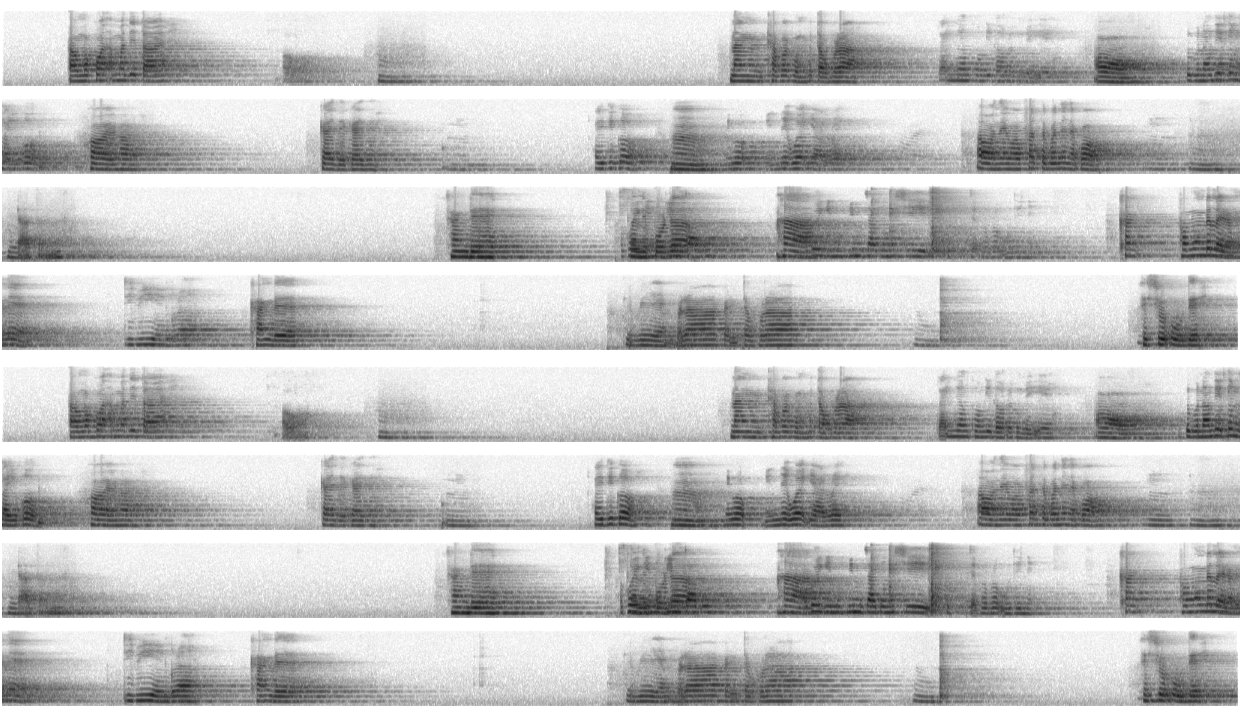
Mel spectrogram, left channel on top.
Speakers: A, on the left; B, on the right.
A: ꯃꯈꯣꯟ ꯑꯃꯗꯤ ꯇꯥꯏ
B: ꯑꯣ
A: ꯎꯝ ꯅꯪ ꯊꯕꯛꯒꯨꯝꯕ ꯇꯧꯕ꯭ꯔꯥ
B: ꯆꯥꯛ ꯌꯦꯟꯁꯥꯡ ꯊꯣꯡꯒꯦ ꯇꯧꯔꯒ ꯂꯩꯌꯦ
A: ꯑꯣ
B: ꯑꯗꯨꯕꯨ ꯅꯪꯗꯤ ꯑꯗꯨꯝ ꯂꯩꯎꯀ‌ꯣ
A: ꯍꯣꯏ ꯍꯣꯏ ꯀꯥꯏꯗꯦ ꯀꯥꯏꯗꯦ
B: ꯎꯝ ꯍꯥꯏꯗꯤ ꯀꯣ
A: ꯎꯝ
B: ꯅꯋꯥꯛ ꯅꯦꯠꯋꯥꯛ ꯌꯥꯔꯣꯏ
A: ꯍꯣꯏ ꯅ‌ꯦꯠꯋꯥꯛ ꯐꯠꯇꯕꯅꯤꯅꯀꯣ
B: ꯎꯝ
A: ꯎꯝ ꯌꯥꯗꯅꯦ ꯁꯪꯗꯦ
B: ꯑꯩꯈꯣꯏꯒꯤ
A: ꯃꯅꯤꯄꯨꯔꯗ
B: ꯅꯨꯄꯤ ꯃꯆꯥꯗꯨ
A: ꯍꯥꯥ
B: ꯑꯩꯈꯣꯏꯒꯤ ꯅꯨꯄꯤ ꯃꯆꯥꯗꯣ ꯉꯁꯤ ꯀꯥꯏ ꯆꯠꯈ꯭ꯔꯕ꯭ꯔꯥ ꯎꯗ‌ꯦꯅꯦ
A: ꯈꯪ ꯐꯃꯨꯡꯗ ꯂꯩꯔꯝꯃꯅꯦ
B: ꯇꯤꯚꯤ ꯌꯦꯡꯕ꯭ꯔꯥ
A: ꯈꯪꯗꯦ ꯇꯤꯚꯤ ꯌꯦꯡꯕ꯭ꯔꯥ ꯀꯔꯤ ꯇꯧꯕ꯭ꯔꯥ
B: ꯎꯝ
A: ꯑꯩꯁꯨ ꯎꯗꯦ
